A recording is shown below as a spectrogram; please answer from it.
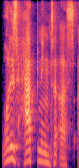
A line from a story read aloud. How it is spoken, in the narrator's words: I exclaimed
